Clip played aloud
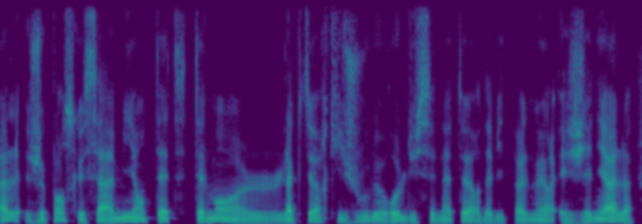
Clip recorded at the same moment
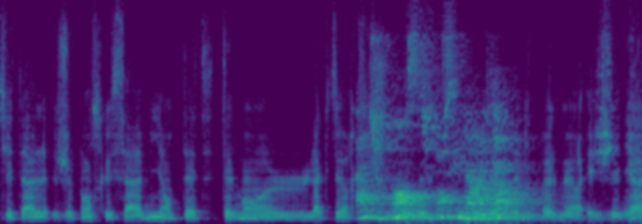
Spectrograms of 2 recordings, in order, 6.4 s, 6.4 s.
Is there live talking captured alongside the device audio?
Yes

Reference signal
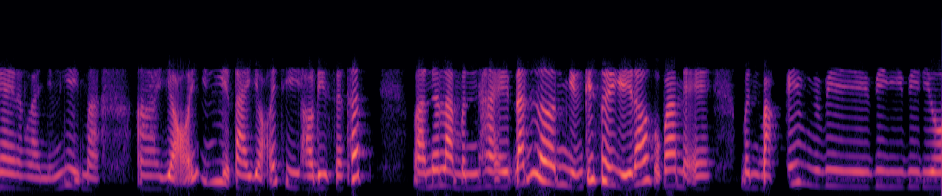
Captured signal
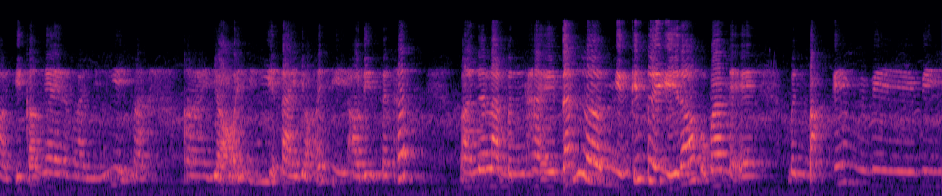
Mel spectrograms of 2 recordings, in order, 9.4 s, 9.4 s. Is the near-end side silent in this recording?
Yes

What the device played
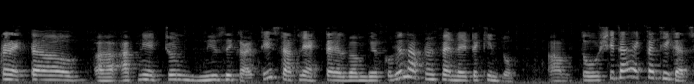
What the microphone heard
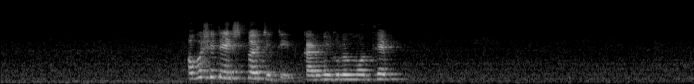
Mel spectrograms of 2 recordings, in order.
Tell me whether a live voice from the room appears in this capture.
Yes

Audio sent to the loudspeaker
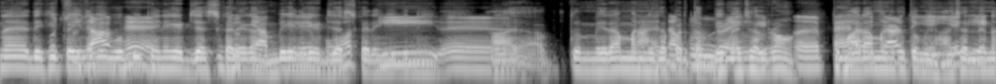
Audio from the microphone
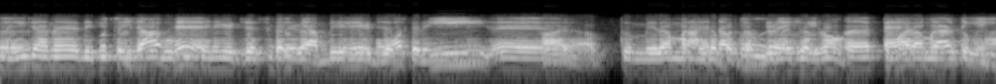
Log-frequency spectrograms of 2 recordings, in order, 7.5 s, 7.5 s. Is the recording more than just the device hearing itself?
No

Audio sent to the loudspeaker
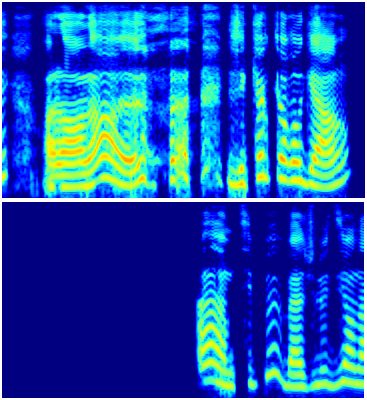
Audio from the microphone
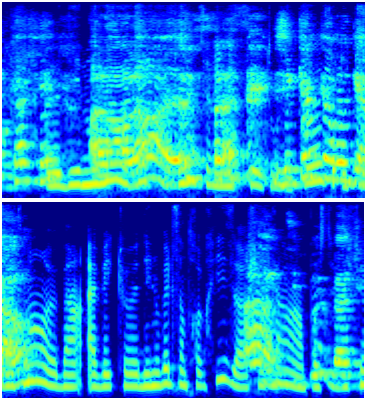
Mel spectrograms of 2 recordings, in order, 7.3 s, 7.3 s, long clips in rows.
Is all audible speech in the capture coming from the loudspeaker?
No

